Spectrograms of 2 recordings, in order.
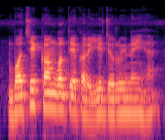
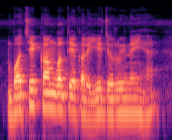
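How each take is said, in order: The two takes are said the same way.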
